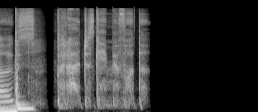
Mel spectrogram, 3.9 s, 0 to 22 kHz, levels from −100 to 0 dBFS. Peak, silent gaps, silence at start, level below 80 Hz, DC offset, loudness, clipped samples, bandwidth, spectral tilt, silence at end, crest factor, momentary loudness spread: -2 dBFS; 0.73-0.79 s; 0 s; -26 dBFS; under 0.1%; -21 LUFS; under 0.1%; 16.5 kHz; -4 dB/octave; 1.65 s; 20 dB; 14 LU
